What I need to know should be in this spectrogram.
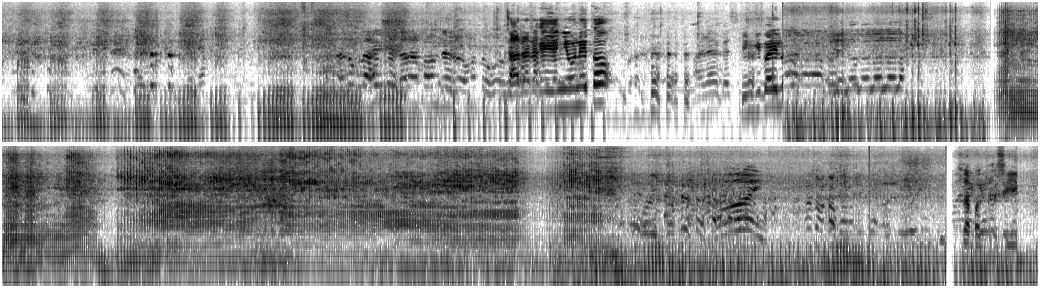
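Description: Dirt bike engines rev loudly nearby.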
